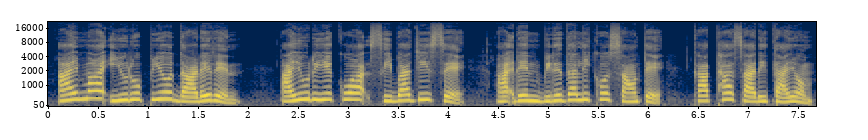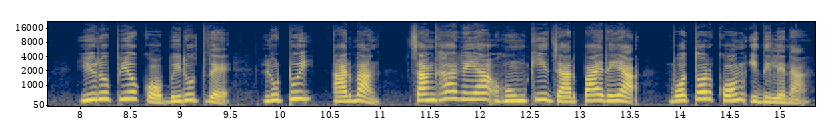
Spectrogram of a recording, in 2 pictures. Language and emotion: Santali, neutral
